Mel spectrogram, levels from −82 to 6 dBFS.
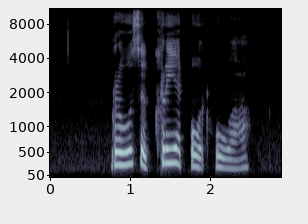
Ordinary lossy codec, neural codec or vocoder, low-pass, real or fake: none; none; none; real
